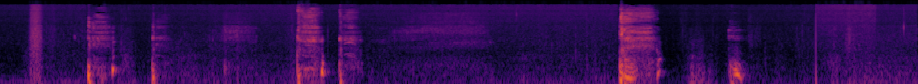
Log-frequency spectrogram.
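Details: Girl's voluntary, performed coughs: several separate dry coughs and throat clears in a quiet room, done on purpose rather than from illness.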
